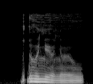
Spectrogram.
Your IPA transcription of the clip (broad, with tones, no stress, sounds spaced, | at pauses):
ɗ ɯ˦ lʲ ø˨ l ø˨ u̯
